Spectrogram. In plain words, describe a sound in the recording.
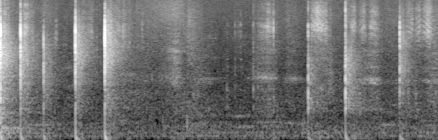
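Chalk taps and scrapes on a blackboard.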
